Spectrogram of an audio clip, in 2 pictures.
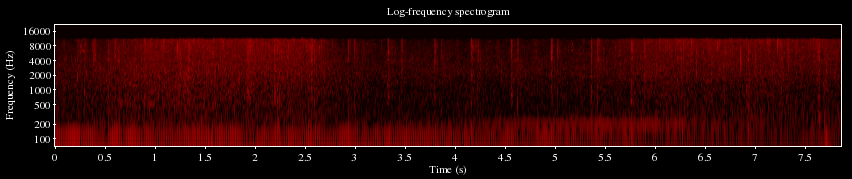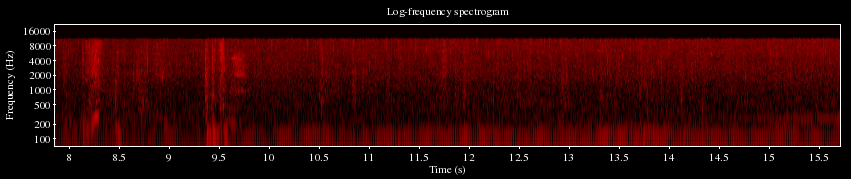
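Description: Footsteps thud softly on wooden boards and then on grass.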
